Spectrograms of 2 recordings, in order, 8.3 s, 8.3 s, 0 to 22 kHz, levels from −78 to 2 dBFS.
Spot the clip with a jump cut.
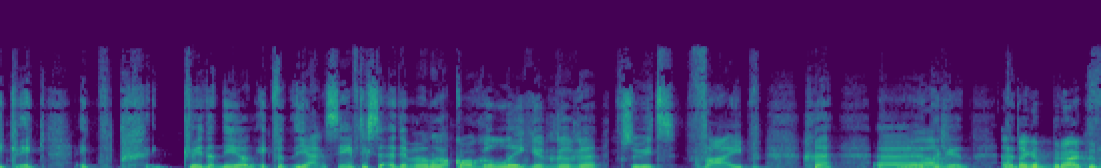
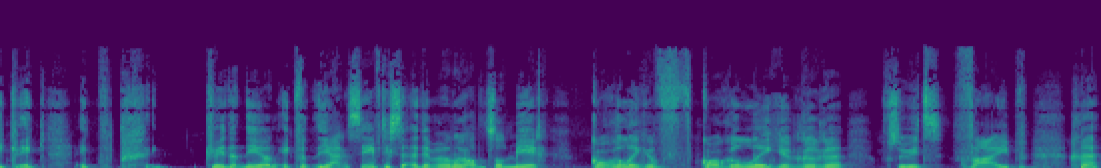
first; 3 cuts; at 1.3 s, 3.4 s, 4.5 s

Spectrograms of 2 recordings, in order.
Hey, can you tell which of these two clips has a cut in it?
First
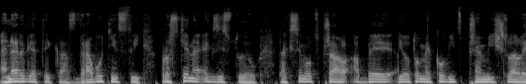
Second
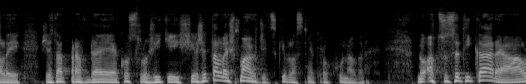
first; 2 cuts; at 2.9 s, 4.0 s

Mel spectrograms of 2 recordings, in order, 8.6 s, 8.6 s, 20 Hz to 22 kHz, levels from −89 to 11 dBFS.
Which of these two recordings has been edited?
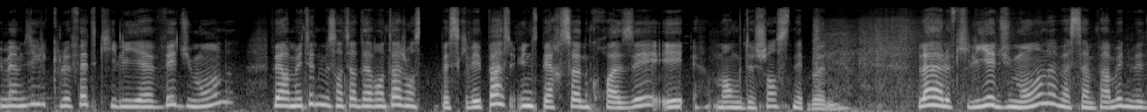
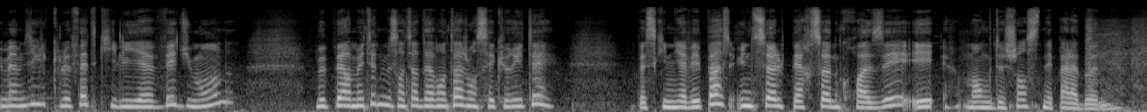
first; 6 cuts; at 2.0 s, 3.1 s, 3.5 s, 4.0 s, 6.1 s, 7.2 s

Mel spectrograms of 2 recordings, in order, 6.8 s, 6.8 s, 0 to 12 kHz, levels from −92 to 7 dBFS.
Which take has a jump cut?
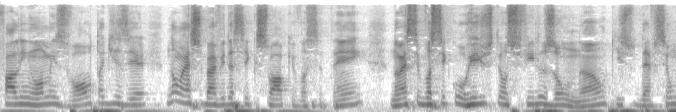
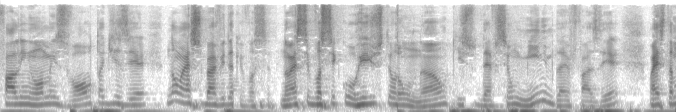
second; 4 cuts; at 2.3 s, 2.8 s, 4.0 s, 5.6 s

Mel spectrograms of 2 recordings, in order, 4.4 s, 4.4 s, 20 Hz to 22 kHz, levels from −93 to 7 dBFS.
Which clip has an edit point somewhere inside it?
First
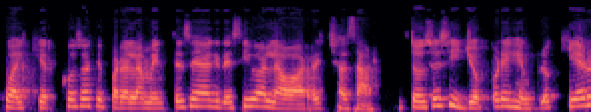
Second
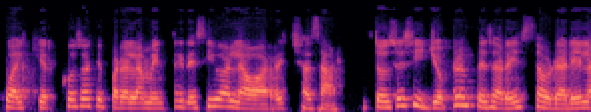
second; 2 cuts; at 1.3 s, 3.4 s

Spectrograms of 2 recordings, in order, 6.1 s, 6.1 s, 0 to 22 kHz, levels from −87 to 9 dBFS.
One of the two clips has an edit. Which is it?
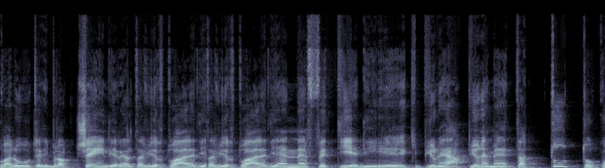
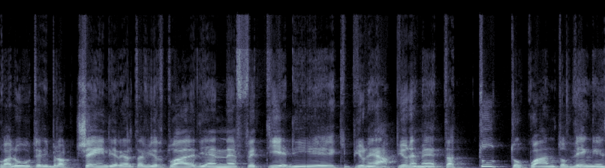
first; 1 cut; at 2.1 s

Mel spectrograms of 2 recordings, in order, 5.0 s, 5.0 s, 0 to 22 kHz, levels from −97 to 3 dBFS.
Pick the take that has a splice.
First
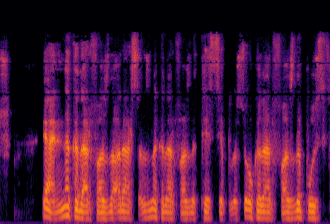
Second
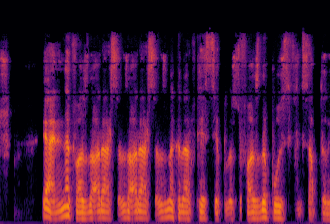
second; 4 cuts; at 1.1 s, 1.9 s, 2.9 s, 3.6 s

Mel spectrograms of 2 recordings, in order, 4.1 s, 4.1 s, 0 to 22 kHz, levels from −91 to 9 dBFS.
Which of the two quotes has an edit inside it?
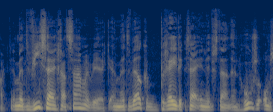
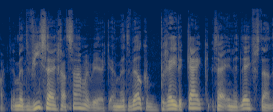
first; 2 cuts; at 2.7 s, 3.2 s

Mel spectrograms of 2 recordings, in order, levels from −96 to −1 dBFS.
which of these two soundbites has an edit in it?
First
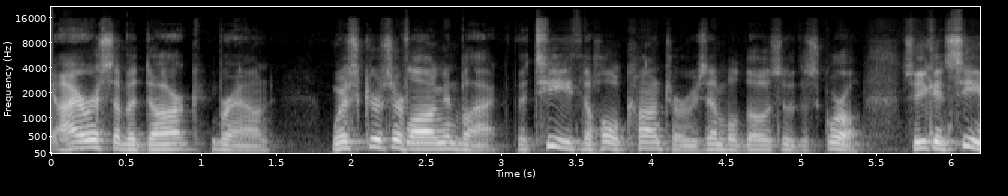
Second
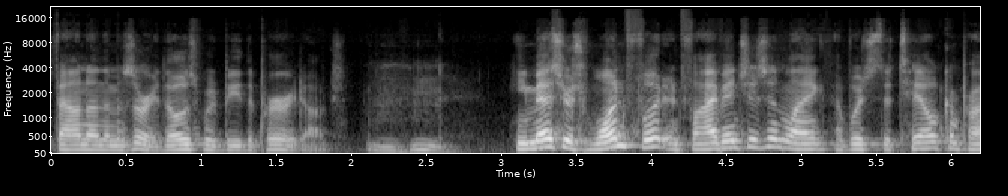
first; 3 cuts; at 1.1 s, 2.4 s, 3.5 s

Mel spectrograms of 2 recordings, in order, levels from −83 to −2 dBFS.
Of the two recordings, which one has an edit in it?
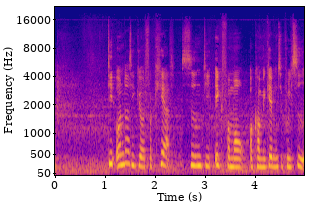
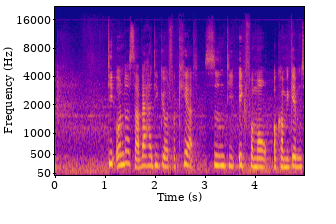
first; 1 cut; at 1.5 s

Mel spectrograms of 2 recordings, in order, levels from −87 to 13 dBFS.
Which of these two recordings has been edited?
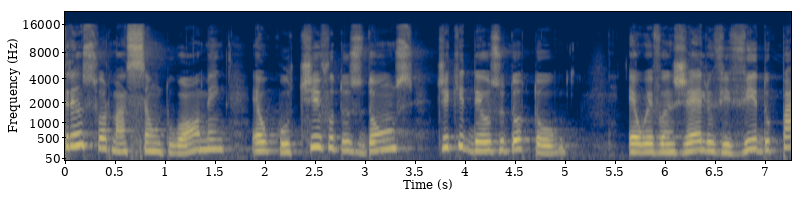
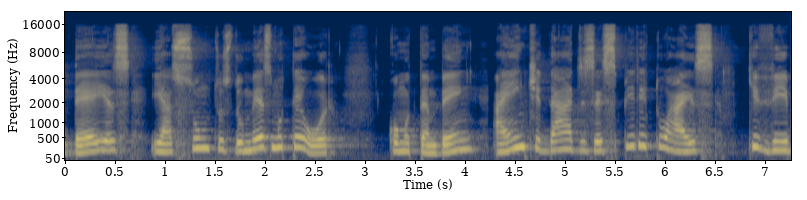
second; 1 cut; at 4.2 s

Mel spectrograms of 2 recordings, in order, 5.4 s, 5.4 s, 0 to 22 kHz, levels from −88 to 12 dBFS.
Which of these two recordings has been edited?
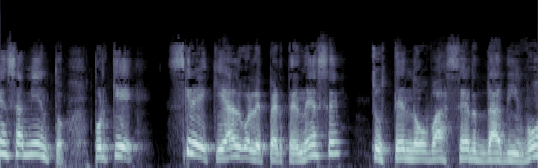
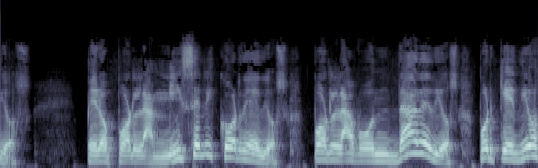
first; 2 cuts; at 1.8 s, 3.7 s

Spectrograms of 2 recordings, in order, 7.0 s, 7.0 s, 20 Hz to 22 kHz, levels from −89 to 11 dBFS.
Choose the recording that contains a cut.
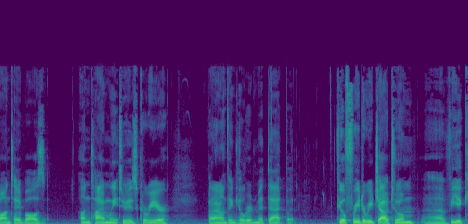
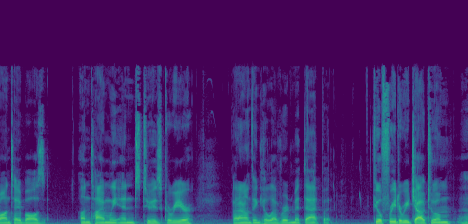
first; 2 cuts; at 1.8 s, 3.7 s

